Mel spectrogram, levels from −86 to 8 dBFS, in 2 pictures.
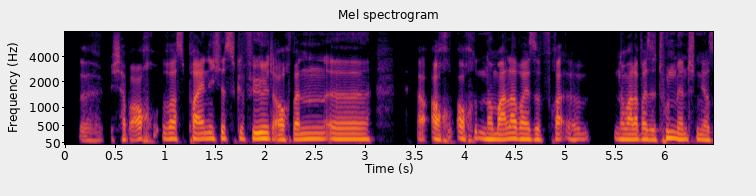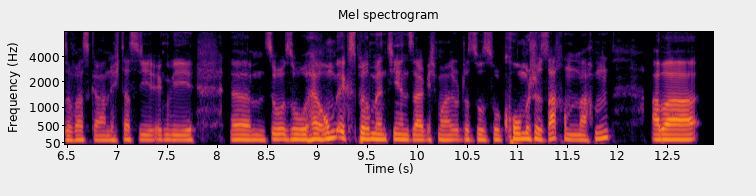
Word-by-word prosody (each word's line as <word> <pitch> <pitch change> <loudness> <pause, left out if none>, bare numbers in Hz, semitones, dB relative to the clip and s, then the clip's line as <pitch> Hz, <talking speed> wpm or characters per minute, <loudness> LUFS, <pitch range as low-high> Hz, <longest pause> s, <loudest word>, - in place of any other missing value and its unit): äh 110 -1 -11
ich - - -12
habe 130 - -4
auch 145 - -2
was 150 -1 0
Peinliches 155 0 +1
gefühlt, 155 +1 +4
auch 130 0 0
wenn, 150 +2 +2
äh 145 -1 +2 0.6
auch - - 0
auch - - -1
normalerweise, 140 -1 +3
fra 140 +4 -4
äh, 140 -1 -6 0.3
normalerweise 140 -2 +2
tun 170 +7 +2
Menschen 140 -2 0
ja 125 - 0
so 120 0 -3
was 125 0 -3
gar 120 -1 -5
nicht, 120 -2 -5
dass 125 -2 -3
sie 130 -1 -5
irgendwie, 125 0 -3 0.4
ähm, 130 -1 0
so 140 +3 -1
so 135 0 +2
herumexperimentieren, 145 -2 +2
sage 130 -1 -2
ich 125 - -13
mal, 125 0 -2
oder 130 0 -5
so 130 +2 -3
so 125 +1 -4
komische 150 0 +2
Sachen 145 -1 -2
machen. 130 +8 -2 0.4
Aber 135 0 +5
135 Hz, 185 wpm, -21 LUFS, 130-145 Hz, 0.6 s, Aber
